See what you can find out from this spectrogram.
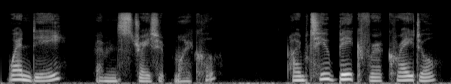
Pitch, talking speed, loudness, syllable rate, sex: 190 Hz, 120 wpm, -20 LUFS, 4.5 syllables/s, female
